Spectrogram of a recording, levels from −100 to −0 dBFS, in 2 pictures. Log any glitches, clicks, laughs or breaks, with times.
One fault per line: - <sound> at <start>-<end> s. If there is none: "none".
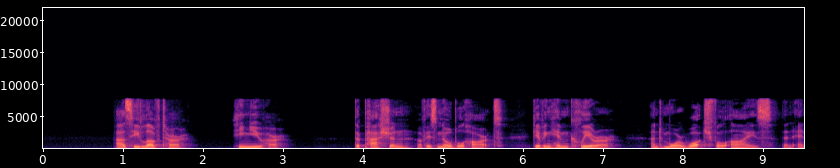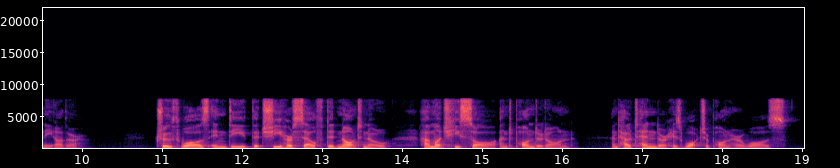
none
